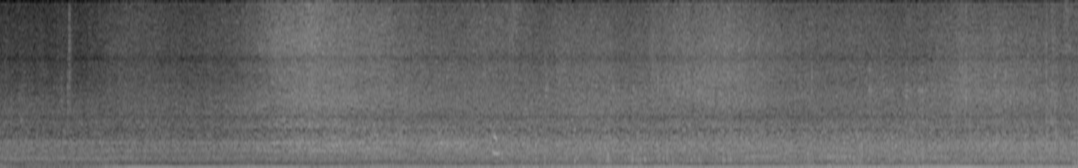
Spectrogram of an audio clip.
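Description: Car traffic passing on the street, with engine hum starting about a second in and growing louder toward the end as vehicles go by.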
